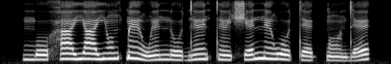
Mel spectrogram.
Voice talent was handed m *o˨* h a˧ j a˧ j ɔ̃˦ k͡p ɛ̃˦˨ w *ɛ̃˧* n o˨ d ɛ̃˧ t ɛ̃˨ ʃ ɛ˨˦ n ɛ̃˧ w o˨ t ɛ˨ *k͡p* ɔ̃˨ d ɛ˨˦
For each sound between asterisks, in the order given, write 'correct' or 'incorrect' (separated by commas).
correct, correct, correct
